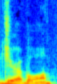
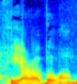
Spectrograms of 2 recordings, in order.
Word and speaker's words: Jeroboam: If you're speaking Hebrew, J's are not pronounced J's. They're usually pronounced Y, Jeroboam, but we're not going to get into that. We're just going to call it Jeroboam. That's what it looks like. There are no J's in the Hebrew.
